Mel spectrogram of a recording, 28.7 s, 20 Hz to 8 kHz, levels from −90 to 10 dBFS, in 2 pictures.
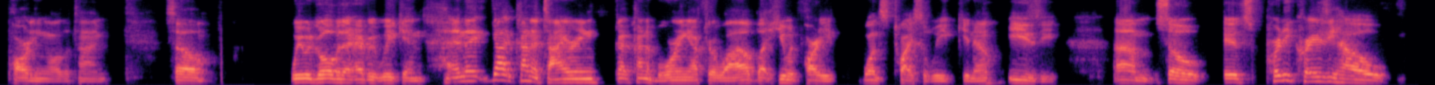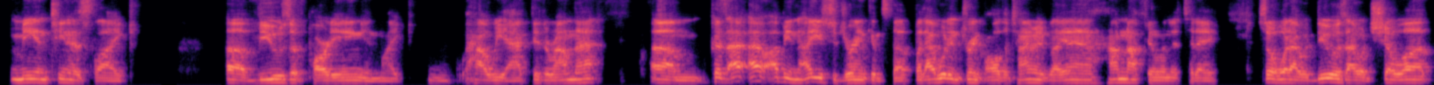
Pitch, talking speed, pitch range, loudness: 105 Hz, 200 wpm, 95-120 Hz, -18 LUFS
